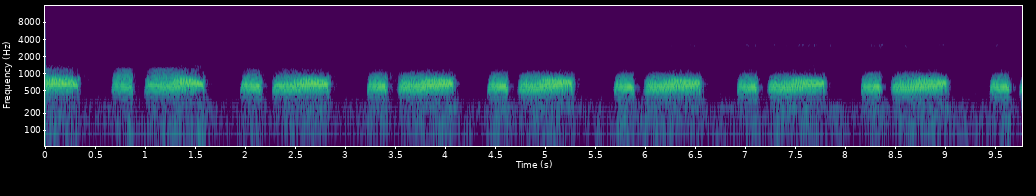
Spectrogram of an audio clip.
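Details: Wild field spotted dove delivering hoarse, strong coos: repeated couplets of a short clipped note and a longer throaty coo, evenly paced through the recording, with a faint high tone in the background.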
